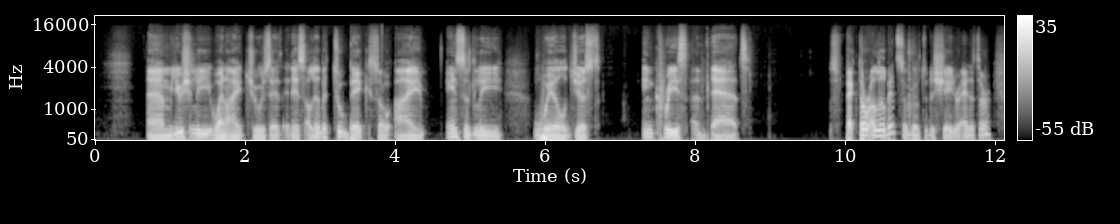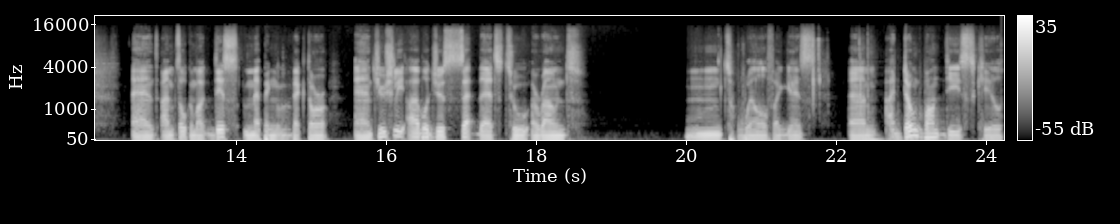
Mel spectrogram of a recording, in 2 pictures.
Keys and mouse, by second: 7.1-8.3 middle drag, 8.5-14.3 shift+middle drag.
